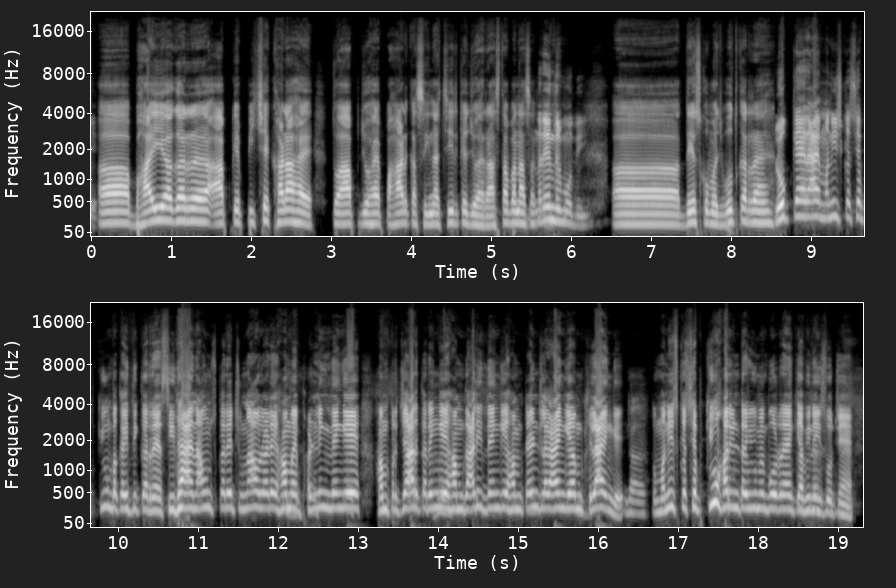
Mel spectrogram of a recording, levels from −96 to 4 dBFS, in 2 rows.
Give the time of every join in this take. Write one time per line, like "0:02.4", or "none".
0:08.5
